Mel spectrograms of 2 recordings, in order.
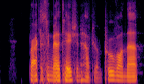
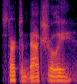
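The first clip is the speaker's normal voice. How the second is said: guided meditation. Acted. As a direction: ease them into calm breathing, unhurried.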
